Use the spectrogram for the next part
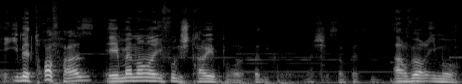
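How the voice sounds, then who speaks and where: Blunt fast-talking man critiquing websites. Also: medium pitch, lively intonation, a little mellow, soft background music. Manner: blunt, exasperated, mocking. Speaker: real estate coach reviewing agency websites. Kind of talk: casual live critique.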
